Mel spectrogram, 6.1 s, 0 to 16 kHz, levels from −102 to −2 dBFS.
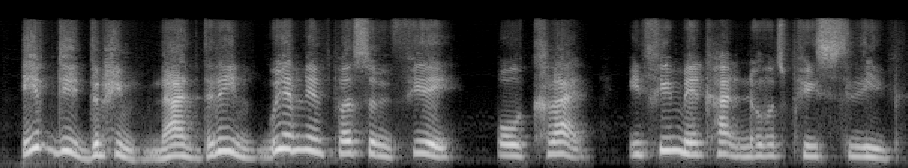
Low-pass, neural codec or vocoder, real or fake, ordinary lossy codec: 10.8 kHz; codec, 16 kHz in and 24 kHz out, 0.6 kbps, FocalCodec, streaming, 4096 codes; fake; MP3, 96 kbps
